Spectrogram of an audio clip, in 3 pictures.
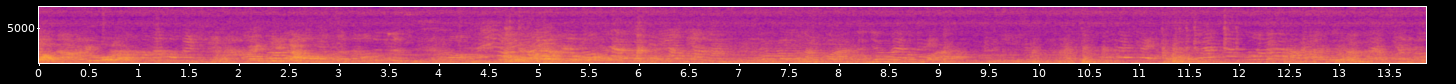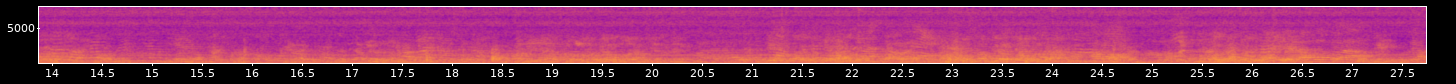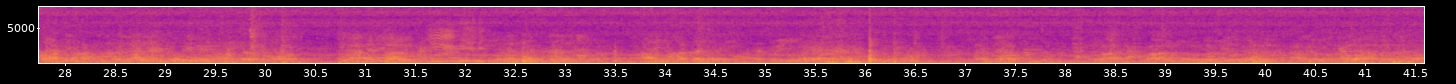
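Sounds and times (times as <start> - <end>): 
compressor hum in Yingge A-Po sushi shop dining area: 0.0 - 41.5
customers chattering in a busy oden shop: 0.0 - 41.5.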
